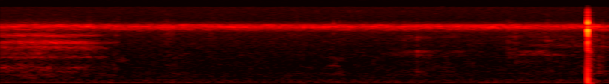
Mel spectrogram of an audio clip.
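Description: Faint, steady high chirring of crickets in the background, with one sharp click near the end.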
